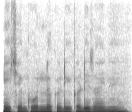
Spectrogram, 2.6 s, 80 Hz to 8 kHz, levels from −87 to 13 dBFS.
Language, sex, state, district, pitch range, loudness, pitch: Hindi, male, Uttar Pradesh, Saharanpur, 120-125 Hz, -15 LUFS, 120 Hz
